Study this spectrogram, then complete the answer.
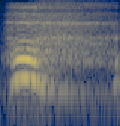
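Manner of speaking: long audible exhale; big cleansing sigh out; deep sigh. Real, not acted. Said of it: "And breathe".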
